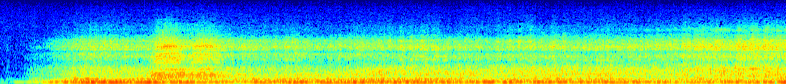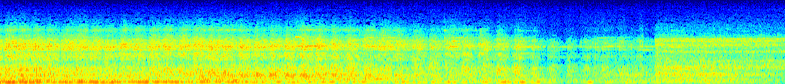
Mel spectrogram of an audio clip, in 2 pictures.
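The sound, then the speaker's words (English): A voice imitates the Super Chief passenger train arriving on time, holding a continuous rumbling drone with whistle-like overtones for about fifteen seconds. The tone shifts briefly near the end. “This is an imitation of the Super Chief coming in on time.”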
